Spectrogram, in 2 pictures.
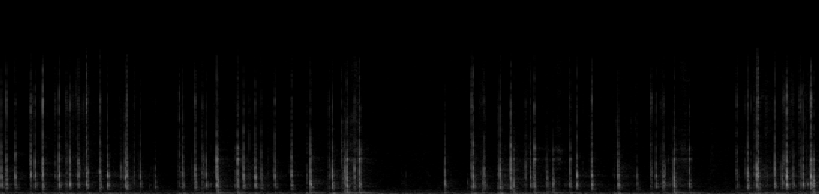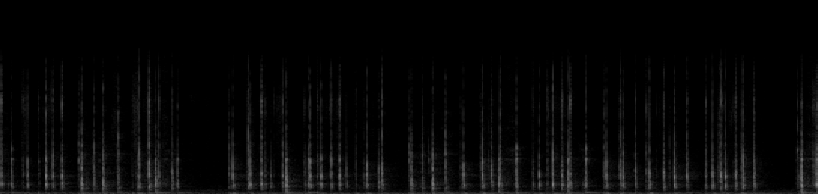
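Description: Fingertips type continuously on a compact white mechanical keyboard with plastic keycaps. The result is a rapid stream of short, bright clicks and clacks, with brief pauses near the three- and seven-second marks.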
